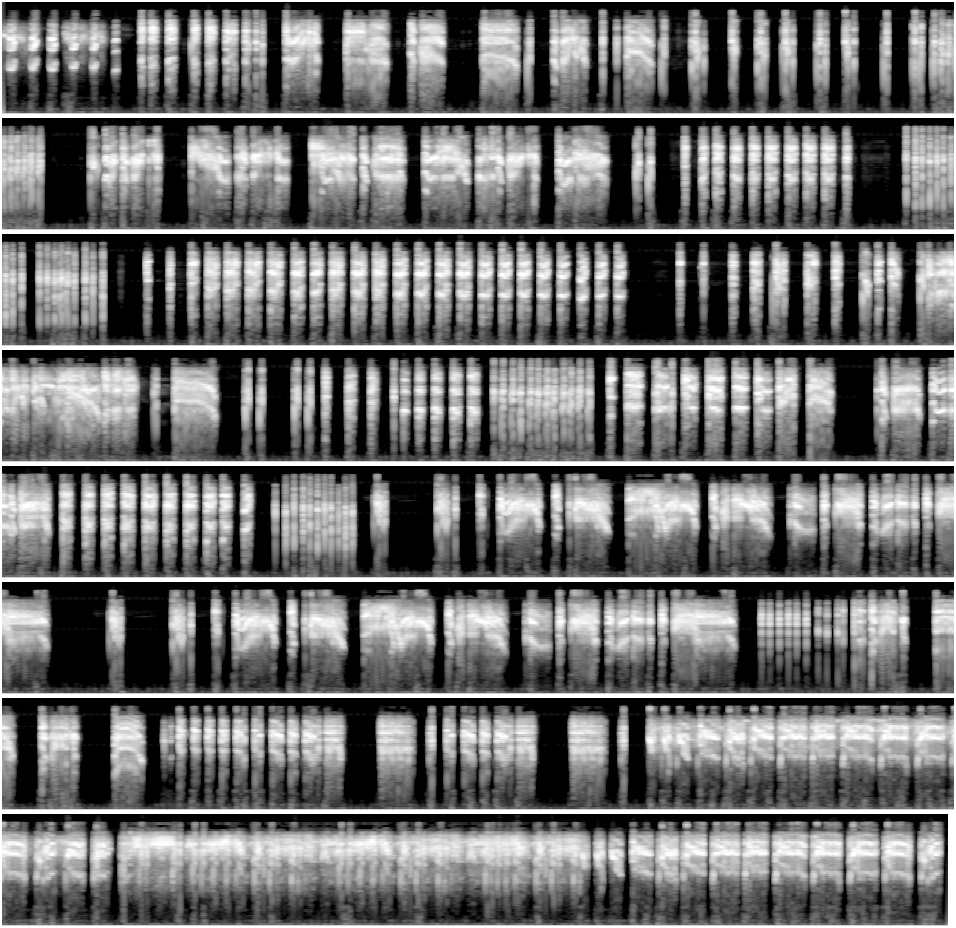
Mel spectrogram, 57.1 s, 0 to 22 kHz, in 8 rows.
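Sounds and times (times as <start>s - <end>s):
rapid clicking twitters: 0.0s - 57.0s
recorded swiftlet chirping: 0.0s - 57.0s.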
